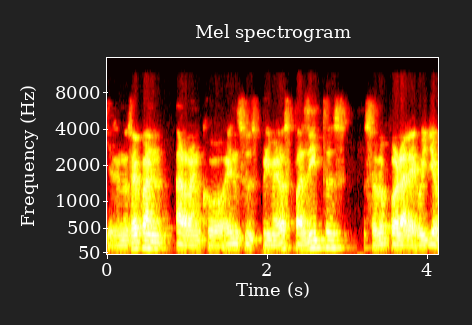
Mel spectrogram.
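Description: A man talks fairly slowly, his medium-pitched voice rising and falling in a normal way. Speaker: indie musician. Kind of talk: interview.

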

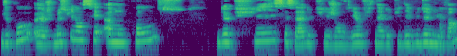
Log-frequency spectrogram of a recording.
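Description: With a dark, mellow tone, a woman speaks fairly slowly at a fairly high pitch and with lively intonation. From France, Nice. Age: 20s. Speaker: communication agency founder, podcast host. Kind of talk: casual podcast monologue. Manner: talkative.

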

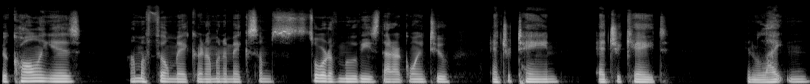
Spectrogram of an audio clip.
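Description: The man's voice sits at a medium pitch, with monotone, flat intonation and a moderate pace. The sound is dry and close, with no echo. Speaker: podcast host. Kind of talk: pep talk. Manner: earnest, motivational, urgent; emphatic, driving, inspirational.

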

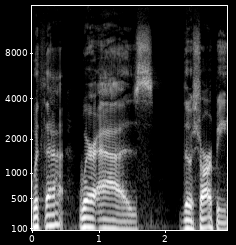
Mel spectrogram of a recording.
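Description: Over a silent background, a man with an American accent speaks in a normal speaking voice, fairly low in pitch. His pitch variation is ordinary, and the recording is very clean. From US South. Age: 40s. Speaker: podcast host and martial arts practitioner. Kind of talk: casual chat.

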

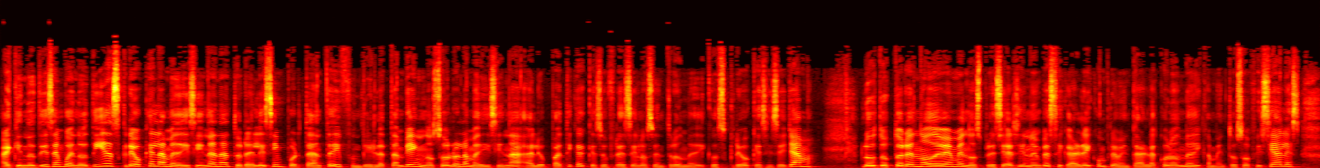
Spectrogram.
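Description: A woman talks at a very fast pace with hardly any pauses. Her medium-pitched voice has lively intonation. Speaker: radio host. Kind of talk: radio health show hosting. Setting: radio studio.

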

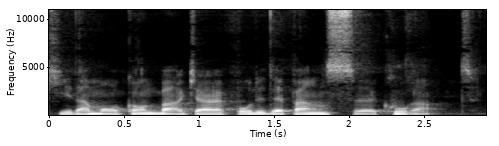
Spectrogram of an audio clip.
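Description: A very slow voice in a Quebec accent, dark and mellow in tone, in a very clean recording with a silent background. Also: man. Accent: Québécois French. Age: 20s. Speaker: podcast host. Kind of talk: solo podcast monologue. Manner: halting, frequent fillers.

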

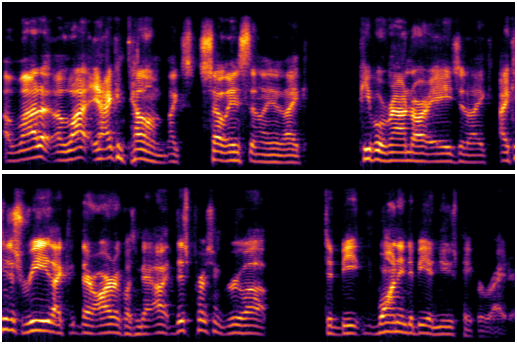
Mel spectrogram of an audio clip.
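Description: A man speaks fairly quickly with an American accent and a medium pitch. His tone is bright and sharp. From Marion, Ohio (US Midwest). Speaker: podcast host and sports blogger. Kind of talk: casual chat.

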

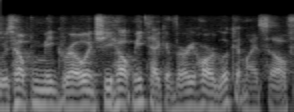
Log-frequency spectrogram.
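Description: Here a man talks. There is some breathiness to his delivery. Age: 50s. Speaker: fitness coach. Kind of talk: interview. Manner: halting.

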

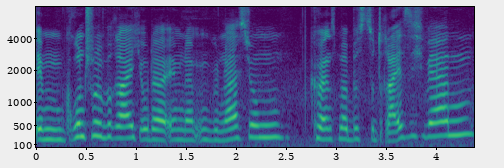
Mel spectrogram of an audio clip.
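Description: A woman's voice with ordinary pitch variation. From Baden-Württemberg (near Karlsruhe). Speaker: special education student. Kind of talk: interview.

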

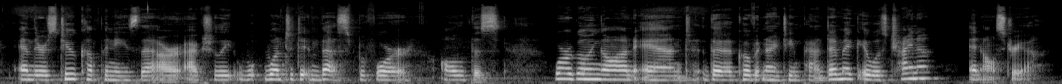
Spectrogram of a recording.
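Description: With a Turkish accent, a woman of fairly high pitch talks at a moderate pace with fairly even intonation. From Turkey, Istanbul. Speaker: graduate student, panelist. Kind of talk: panel discussion.

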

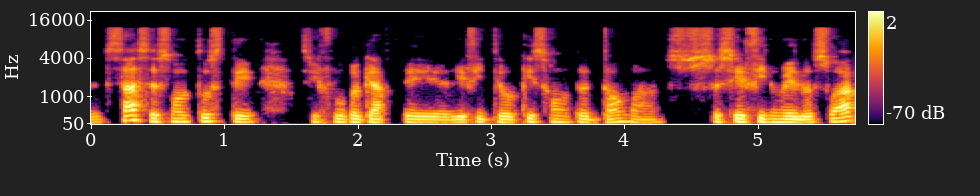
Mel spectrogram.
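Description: Against a quiet background, a man with a medium pitch and a somewhat breathy voice speaks at a very slow pace. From Madagascar. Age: 40s. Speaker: amateur cellist. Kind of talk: casual interview.

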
